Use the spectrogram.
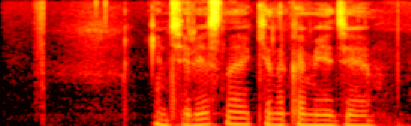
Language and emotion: Russian, neutral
